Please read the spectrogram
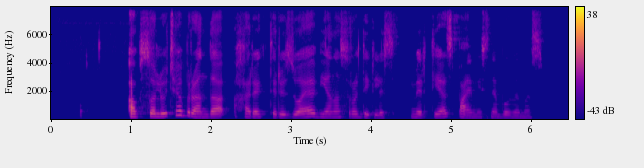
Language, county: Lithuanian, Marijampolė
